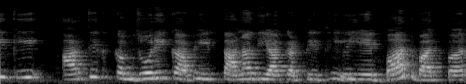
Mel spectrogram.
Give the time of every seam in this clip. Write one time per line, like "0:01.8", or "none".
0:03.3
